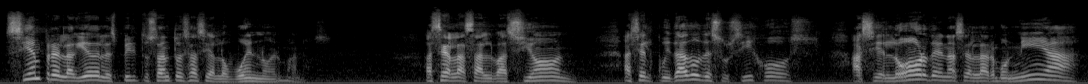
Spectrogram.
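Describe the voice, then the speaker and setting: Bright, high-pitched pastor preaching. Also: male voice, unhurried. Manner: animated storytelling, acting out quoted voices. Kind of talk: sermon.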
